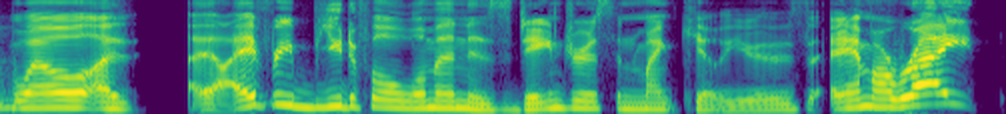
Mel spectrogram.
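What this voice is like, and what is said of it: Sarcastic delivery. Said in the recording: “I'm being sarcastic.”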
